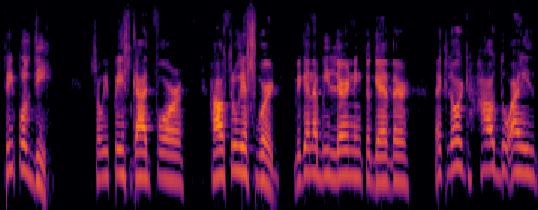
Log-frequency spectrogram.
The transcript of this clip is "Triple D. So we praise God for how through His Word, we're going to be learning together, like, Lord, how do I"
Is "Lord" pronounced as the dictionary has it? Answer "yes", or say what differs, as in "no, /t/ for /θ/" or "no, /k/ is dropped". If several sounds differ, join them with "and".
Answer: yes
